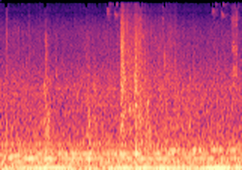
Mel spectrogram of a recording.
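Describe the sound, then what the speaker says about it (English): Character splashing and wading through water in the horror game Amnesia: The Dark Descent, soft sloshing and dripping bursts over a steady low ambient drone. "You're playing in the water."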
